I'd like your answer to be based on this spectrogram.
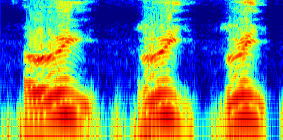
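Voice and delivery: री said crisply, one by one; teacher modelling री; sound demo. Shown as a demonstration. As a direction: clip each री clearly. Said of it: "इसको बोलते हैं री पढ़ते हैं".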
